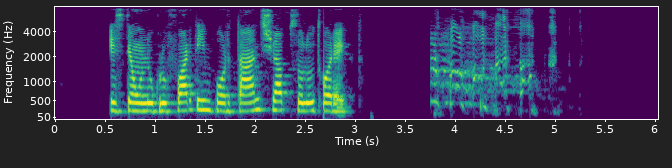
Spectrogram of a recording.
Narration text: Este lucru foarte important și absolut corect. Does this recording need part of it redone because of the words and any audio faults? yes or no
yes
